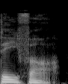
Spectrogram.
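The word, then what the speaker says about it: Aoife: Epha, that's a o e. It's pronounced Epha.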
